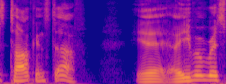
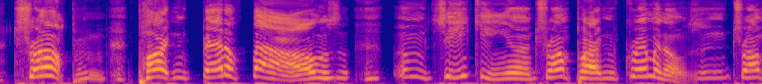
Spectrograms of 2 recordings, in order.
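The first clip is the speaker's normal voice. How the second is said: put-on mocking soy boy voice, higher and louder; 12 semitones higher, 6 dB louder than usual. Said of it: "soy boy voice".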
